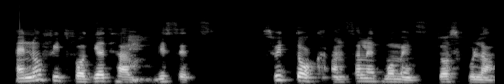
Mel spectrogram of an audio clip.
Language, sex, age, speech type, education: Nigerian Pidgin, male, 15-29, spontaneous, tertiary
